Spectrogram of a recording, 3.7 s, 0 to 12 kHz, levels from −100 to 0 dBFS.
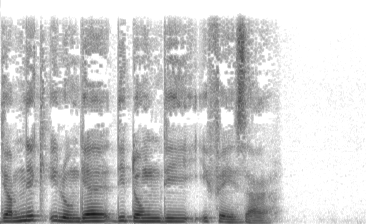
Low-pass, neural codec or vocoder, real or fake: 10.8 kHz; codec, 24 kHz, 0.9 kbps, WavTokenizer, medium speech release version 2; fake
